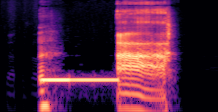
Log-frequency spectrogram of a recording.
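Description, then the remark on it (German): A telephone ringing on a second call attempt to reach Marco Baldi: a single steady, clear tone held for under a second, then a shorter, harsher buzzing burst that cuts off abruptly. “Deswegen klingel ich noch einmal durch.”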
